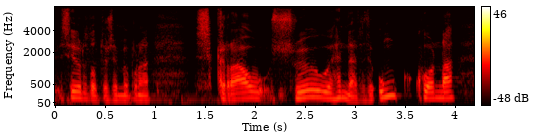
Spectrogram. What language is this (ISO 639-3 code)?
isl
